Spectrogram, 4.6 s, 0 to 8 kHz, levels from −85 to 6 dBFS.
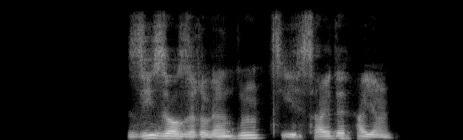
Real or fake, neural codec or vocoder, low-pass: fake; autoencoder, 48 kHz, 32 numbers a frame, DAC-VAE, trained on Japanese speech; 7.2 kHz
